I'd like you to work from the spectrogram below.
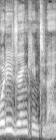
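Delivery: suspicious, accusing, accusatory interrogating tone. Teaching how to ask about drinks, showing the wrong way: flat accusatory monotone. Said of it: "I'm not monotone".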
